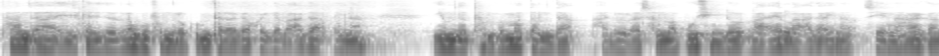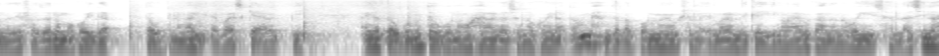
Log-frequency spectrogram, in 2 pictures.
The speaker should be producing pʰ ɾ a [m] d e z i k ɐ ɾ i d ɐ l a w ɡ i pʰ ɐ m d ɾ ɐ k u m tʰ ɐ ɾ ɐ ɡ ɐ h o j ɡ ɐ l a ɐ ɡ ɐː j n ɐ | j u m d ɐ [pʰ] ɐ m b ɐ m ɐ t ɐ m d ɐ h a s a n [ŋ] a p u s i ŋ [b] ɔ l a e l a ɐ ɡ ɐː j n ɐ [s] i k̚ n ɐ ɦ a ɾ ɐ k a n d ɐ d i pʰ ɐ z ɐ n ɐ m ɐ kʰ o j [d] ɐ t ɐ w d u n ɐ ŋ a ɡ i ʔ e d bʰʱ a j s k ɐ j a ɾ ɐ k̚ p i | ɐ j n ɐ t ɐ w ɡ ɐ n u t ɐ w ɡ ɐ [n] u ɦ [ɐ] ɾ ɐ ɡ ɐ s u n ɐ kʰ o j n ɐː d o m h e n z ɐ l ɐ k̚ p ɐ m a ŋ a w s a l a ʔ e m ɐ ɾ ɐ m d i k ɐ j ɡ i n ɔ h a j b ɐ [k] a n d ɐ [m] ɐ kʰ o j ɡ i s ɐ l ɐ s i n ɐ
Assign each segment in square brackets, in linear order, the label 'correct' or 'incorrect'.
correct, incorrect: tʰ, incorrect: m, incorrect: d, correct, correct, correct, incorrect: a, correct, incorrect: n

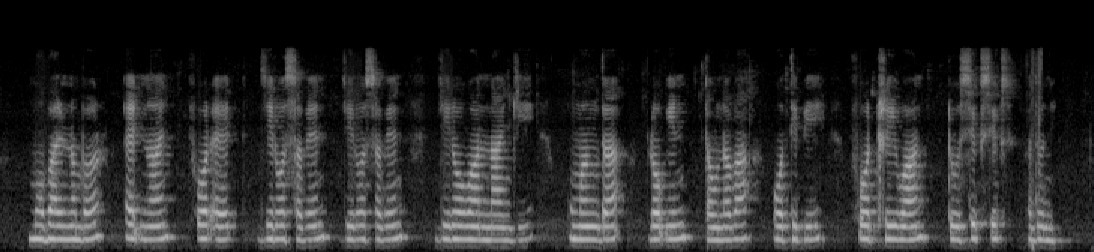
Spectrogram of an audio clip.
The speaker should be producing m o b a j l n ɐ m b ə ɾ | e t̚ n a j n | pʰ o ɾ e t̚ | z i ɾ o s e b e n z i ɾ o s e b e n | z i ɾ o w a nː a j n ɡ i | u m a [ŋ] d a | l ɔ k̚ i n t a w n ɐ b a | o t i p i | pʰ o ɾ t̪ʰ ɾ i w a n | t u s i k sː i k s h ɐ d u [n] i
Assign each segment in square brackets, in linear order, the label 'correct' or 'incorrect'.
correct, correct

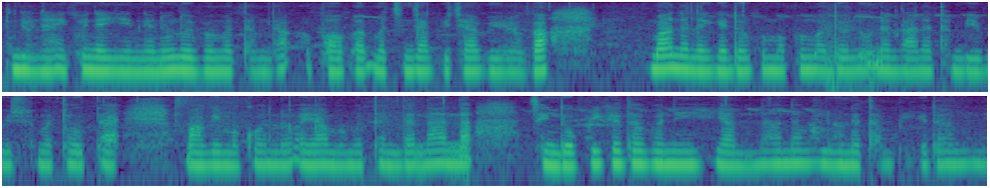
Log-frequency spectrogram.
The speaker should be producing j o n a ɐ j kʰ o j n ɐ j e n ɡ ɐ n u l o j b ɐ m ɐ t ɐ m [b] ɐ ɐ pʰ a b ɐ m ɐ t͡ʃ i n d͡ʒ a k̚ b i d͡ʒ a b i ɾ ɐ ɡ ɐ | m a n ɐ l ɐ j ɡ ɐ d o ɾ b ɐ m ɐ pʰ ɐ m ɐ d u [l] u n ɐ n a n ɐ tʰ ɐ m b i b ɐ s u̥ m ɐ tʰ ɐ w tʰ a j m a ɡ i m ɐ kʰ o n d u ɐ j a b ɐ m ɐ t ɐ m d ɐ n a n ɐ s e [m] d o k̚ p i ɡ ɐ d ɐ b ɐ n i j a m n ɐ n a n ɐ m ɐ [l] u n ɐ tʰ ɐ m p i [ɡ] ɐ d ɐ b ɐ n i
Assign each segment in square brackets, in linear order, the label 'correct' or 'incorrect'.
incorrect: d, correct, incorrect: ŋ, correct, correct

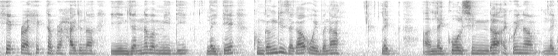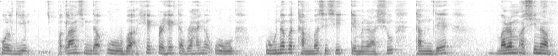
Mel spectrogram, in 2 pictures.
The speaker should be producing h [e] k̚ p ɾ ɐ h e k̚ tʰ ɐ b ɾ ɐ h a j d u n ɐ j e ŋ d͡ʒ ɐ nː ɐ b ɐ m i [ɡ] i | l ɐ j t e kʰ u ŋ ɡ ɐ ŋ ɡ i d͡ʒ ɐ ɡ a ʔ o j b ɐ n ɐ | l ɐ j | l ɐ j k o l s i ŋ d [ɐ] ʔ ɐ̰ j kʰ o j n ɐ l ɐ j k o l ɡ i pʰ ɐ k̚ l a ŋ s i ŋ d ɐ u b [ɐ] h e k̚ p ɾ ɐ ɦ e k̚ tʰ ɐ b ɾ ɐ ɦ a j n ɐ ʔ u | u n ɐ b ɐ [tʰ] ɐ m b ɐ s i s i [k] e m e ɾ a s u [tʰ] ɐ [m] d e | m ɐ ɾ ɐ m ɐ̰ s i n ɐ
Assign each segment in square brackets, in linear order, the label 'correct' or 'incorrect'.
correct, incorrect: d, correct, correct, correct, correct, correct, correct

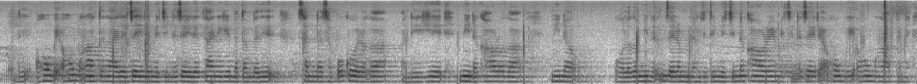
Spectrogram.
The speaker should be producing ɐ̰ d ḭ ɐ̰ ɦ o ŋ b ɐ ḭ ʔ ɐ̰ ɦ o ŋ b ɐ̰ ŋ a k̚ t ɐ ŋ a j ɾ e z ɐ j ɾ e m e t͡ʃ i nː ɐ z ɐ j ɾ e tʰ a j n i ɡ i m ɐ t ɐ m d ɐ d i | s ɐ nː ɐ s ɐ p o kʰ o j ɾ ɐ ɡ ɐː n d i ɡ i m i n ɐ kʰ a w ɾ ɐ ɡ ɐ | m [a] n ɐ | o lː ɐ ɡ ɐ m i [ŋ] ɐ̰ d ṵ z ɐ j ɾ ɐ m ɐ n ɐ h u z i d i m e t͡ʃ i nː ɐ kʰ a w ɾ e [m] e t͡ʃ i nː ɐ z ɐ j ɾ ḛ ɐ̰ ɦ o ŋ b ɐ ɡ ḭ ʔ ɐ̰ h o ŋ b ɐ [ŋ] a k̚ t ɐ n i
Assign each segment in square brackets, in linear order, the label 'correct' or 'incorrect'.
incorrect: i, incorrect: n, correct, correct

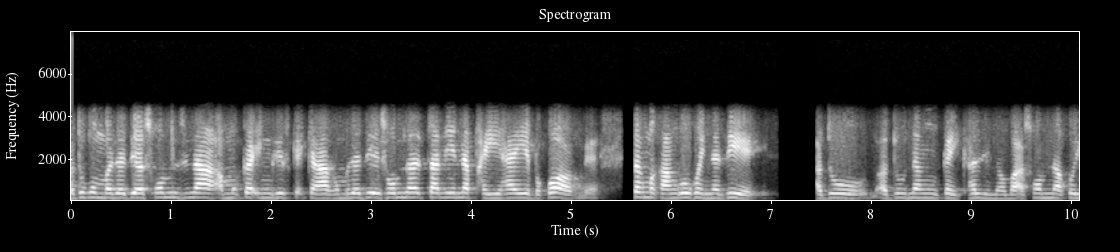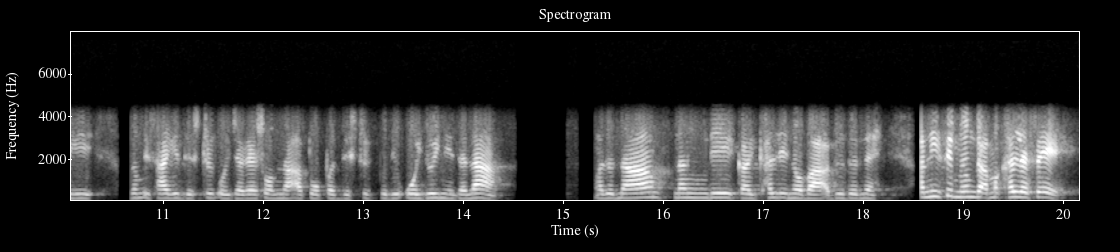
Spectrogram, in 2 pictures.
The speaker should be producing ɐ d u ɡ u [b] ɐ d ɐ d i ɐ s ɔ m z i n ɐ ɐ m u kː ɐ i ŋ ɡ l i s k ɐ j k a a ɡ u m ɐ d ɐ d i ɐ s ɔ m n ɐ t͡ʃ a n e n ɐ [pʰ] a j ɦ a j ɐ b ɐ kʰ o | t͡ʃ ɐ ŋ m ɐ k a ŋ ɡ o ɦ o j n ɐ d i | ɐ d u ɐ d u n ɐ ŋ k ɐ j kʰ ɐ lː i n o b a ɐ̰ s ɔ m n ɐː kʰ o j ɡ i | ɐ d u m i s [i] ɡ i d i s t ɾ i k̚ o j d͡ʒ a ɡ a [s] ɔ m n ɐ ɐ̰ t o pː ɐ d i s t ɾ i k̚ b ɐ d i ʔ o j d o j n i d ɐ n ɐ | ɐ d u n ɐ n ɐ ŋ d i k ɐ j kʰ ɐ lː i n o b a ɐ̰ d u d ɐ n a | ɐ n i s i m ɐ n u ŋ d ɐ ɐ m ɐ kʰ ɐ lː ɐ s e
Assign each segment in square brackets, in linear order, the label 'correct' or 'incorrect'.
incorrect: m, correct, incorrect: a, correct

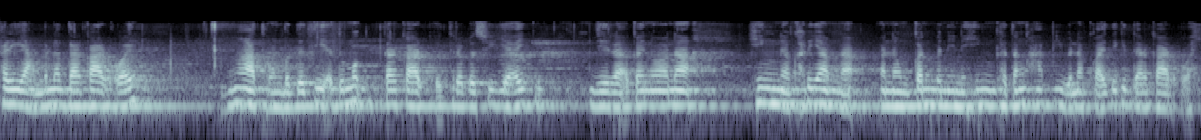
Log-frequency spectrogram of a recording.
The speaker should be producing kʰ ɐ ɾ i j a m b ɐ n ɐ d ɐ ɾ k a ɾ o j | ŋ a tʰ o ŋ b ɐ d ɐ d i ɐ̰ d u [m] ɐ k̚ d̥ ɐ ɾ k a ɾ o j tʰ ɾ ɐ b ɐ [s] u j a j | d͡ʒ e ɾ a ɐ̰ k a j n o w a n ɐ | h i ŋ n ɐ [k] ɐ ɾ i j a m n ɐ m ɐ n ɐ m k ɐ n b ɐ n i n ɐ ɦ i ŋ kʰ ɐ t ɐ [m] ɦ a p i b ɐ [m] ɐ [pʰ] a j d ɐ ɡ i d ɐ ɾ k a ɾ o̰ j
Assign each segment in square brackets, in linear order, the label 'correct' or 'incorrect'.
correct, correct, incorrect: kʰ, incorrect: ŋ, incorrect: n, incorrect: kʰ

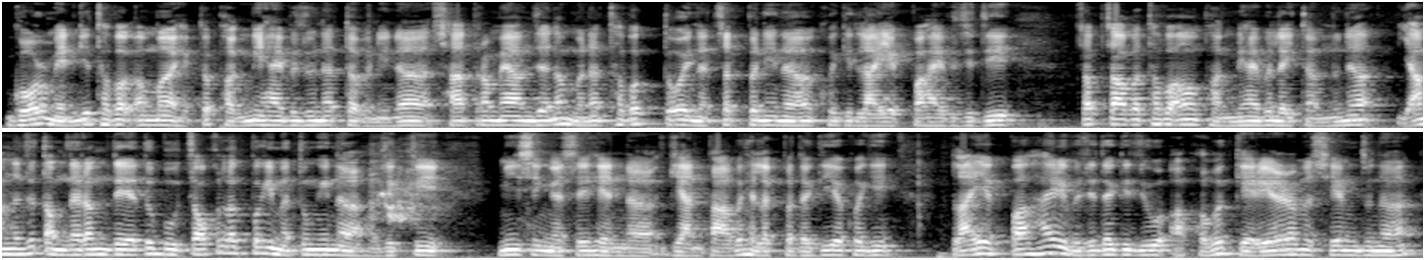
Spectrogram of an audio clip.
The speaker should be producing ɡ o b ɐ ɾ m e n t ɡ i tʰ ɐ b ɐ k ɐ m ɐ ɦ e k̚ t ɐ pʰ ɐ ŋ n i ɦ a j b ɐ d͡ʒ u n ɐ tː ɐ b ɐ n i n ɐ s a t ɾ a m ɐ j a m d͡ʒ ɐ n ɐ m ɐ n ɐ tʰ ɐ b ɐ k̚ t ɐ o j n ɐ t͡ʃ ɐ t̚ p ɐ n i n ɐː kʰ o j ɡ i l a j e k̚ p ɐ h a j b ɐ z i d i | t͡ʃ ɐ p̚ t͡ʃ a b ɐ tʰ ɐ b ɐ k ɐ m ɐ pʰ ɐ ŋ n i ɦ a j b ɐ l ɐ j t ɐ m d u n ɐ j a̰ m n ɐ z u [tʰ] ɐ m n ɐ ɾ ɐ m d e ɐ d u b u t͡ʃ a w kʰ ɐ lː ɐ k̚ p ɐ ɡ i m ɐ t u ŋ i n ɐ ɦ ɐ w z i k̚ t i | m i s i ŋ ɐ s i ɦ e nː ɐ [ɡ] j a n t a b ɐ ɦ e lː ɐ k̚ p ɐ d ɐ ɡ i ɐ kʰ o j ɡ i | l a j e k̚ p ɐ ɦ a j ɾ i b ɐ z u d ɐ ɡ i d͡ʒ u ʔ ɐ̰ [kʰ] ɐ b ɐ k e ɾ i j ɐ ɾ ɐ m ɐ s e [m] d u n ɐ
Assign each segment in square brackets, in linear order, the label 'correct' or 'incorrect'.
incorrect: t, correct, incorrect: pʰ, correct

